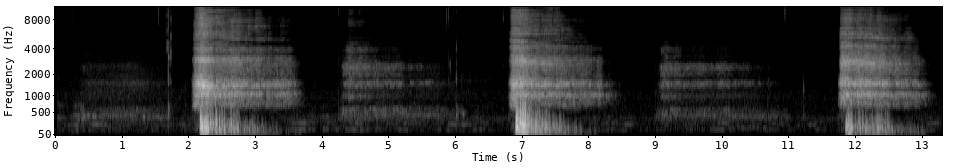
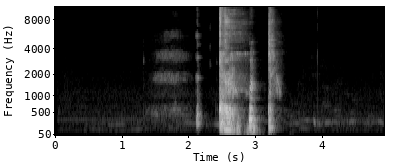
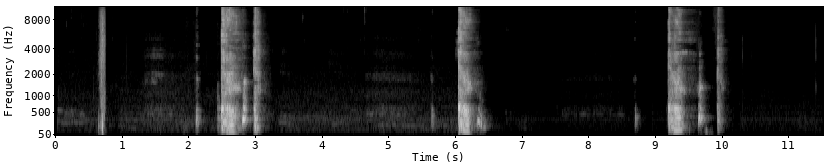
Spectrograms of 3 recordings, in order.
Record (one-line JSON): {"exhalation_length": "13.3 s", "exhalation_amplitude": 25212, "exhalation_signal_mean_std_ratio": 0.29, "cough_length": "4.9 s", "cough_amplitude": 32768, "cough_signal_mean_std_ratio": 0.24, "three_cough_length": "11.5 s", "three_cough_amplitude": 32768, "three_cough_signal_mean_std_ratio": 0.22, "survey_phase": "alpha (2021-03-01 to 2021-08-12)", "age": "18-44", "gender": "Female", "wearing_mask": "No", "symptom_cough_any": true, "symptom_fatigue": true, "symptom_change_to_sense_of_smell_or_taste": true, "symptom_loss_of_taste": true, "symptom_onset": "7 days", "smoker_status": "Never smoked", "respiratory_condition_asthma": false, "respiratory_condition_other": false, "recruitment_source": "Test and Trace", "submission_delay": "1 day", "covid_test_result": "Positive", "covid_test_method": "RT-qPCR", "covid_ct_value": 23.3, "covid_ct_gene": "ORF1ab gene", "covid_ct_mean": 24.2, "covid_viral_load": "11000 copies/ml", "covid_viral_load_category": "Low viral load (10K-1M copies/ml)"}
